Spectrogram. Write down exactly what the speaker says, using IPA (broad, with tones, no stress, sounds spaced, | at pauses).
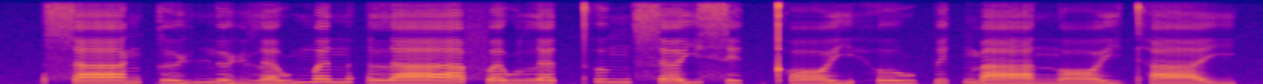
s aː˧ ŋ k ɵ˨˥ ɥ n̪ ɵ˨˩ ɥ l ɐ˨˥ w m ɐ˥ n | l aː˨˥ f ɐ˧ w l ɐ˧ t̚ t̪ʰ ʊ˥ ŋ s ɐ˥ j s ɪ˨˥ k̚ t̪ʰ ɔː˨˧ j h o˧ w p ɪ˥ k̚ m aː˨ n̪ ɔː˨˥ j t̪ʰ aː˨˩ j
